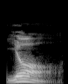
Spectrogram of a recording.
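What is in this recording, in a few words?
"yawl", British English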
